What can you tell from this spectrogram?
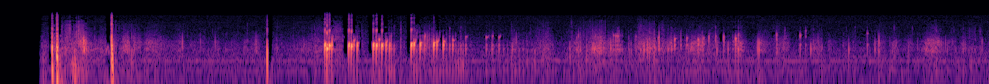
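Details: Ordinary stomach noises recorded with a friend's help after swallowing water and air: irregular gurgling, popping and bubbling from the abdomen (borborygmi).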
